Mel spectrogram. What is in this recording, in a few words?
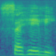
"sahelii", Hindi; [女]女同士の友人; सहेली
